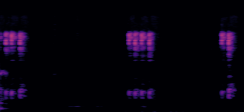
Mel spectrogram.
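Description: Two faint computer mouse clicks, about a second and a half in and just before the end, over near silence.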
